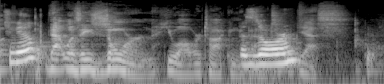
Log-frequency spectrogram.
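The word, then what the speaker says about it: Xorn: remember who knew about zorns which one of you roll high on zorns it might have been shishu actually perhaps trying to find zorns there it's spelled with an X um x-o-r-n and uh I believe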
